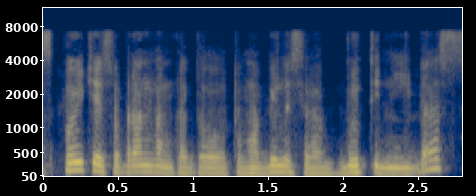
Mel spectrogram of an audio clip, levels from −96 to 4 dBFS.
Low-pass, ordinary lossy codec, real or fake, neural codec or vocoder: 7.2 kHz; MP3, 64 kbps; fake; codec, 16 kHz, 4 kbps, FreqCodec, smaller model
